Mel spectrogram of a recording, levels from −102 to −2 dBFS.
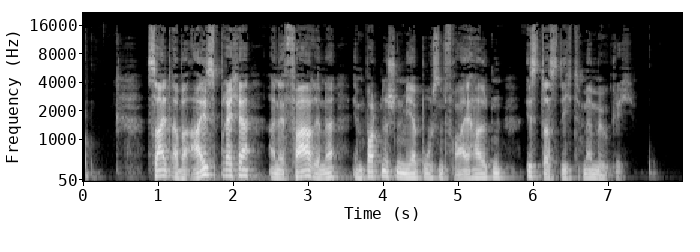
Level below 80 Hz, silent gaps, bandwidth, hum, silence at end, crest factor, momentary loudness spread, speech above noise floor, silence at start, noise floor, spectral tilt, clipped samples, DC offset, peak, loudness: -48 dBFS; none; 16.5 kHz; none; 0.8 s; 18 dB; 13 LU; 36 dB; 0.6 s; -54 dBFS; -4.5 dB/octave; under 0.1%; under 0.1%; -2 dBFS; -19 LUFS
